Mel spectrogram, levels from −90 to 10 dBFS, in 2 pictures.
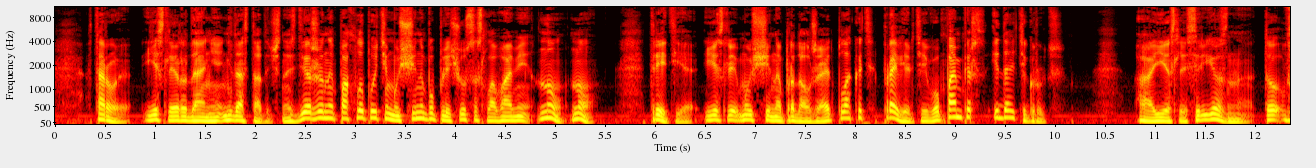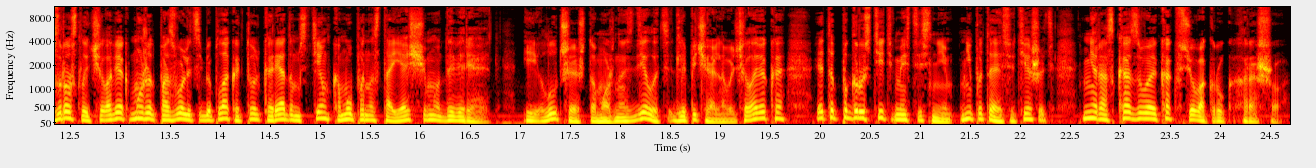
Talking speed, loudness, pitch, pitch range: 155 wpm, -18 LUFS, 125 Hz, 105-160 Hz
